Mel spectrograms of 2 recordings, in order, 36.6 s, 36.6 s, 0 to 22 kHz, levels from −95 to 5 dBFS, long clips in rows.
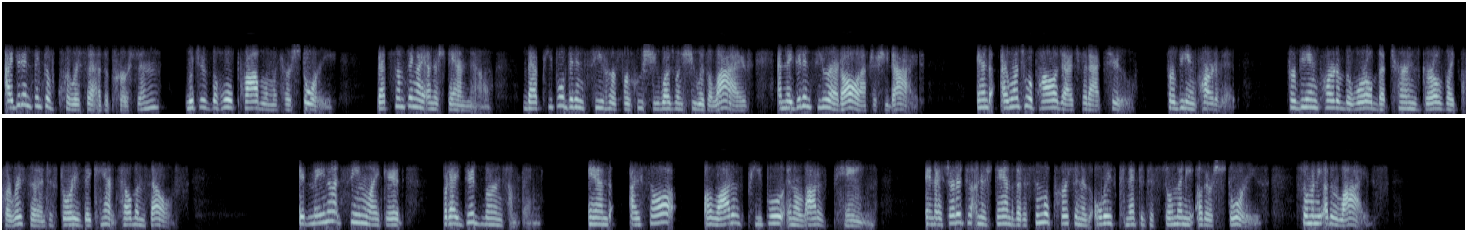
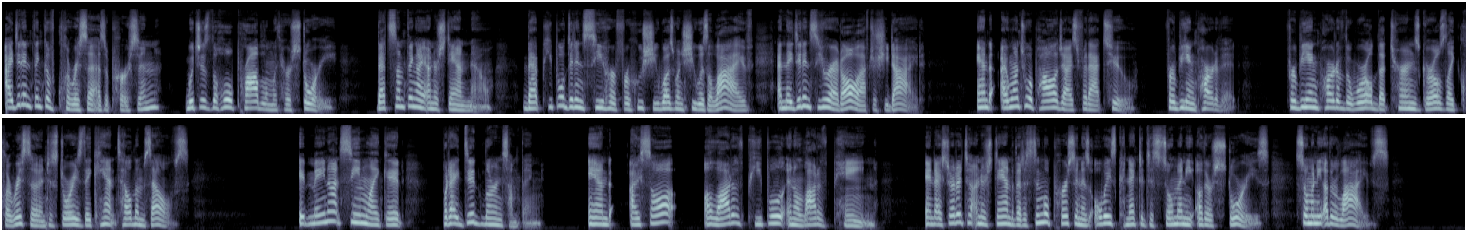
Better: second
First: phone-call audio; poor line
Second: none

